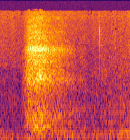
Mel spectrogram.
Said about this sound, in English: Take a big breath in.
